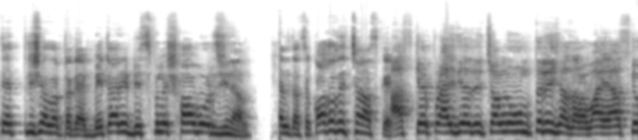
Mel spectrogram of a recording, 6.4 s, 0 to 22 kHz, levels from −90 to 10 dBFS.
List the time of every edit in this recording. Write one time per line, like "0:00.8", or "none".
0:02.8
